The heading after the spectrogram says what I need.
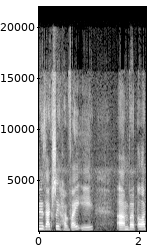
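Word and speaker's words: Hawaiʻi: So, we kind kind of reduce it down to Hawaii, but Hawaii, that's like a very foreigner way to say it.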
